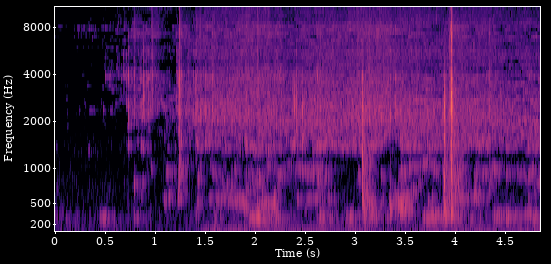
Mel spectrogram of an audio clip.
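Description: Faint background hiss that comes in under a second in, joined by a low hum, with a few soft clicks around the middle and once near the end.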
